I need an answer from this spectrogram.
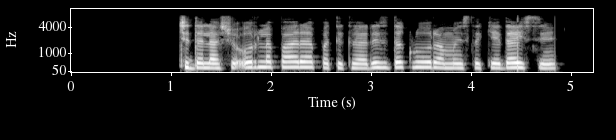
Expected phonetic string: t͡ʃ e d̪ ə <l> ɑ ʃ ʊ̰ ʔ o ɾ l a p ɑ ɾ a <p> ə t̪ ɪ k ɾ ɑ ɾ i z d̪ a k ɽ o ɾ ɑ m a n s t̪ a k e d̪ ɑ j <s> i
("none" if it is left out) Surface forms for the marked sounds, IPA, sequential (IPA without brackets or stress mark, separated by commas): l, p, s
